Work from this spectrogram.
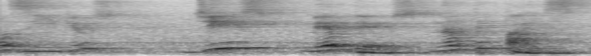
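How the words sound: Pauses set off the phrase 'diz meu Deus'. God says the wicked have no peace. The speaker calls it right. "a leitura correta"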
